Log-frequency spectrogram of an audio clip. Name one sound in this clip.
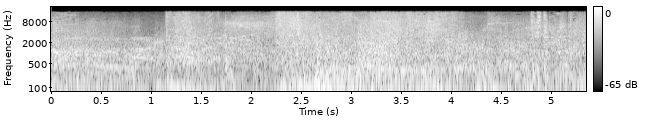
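Magic spells blast and crackle during a fierce fight.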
